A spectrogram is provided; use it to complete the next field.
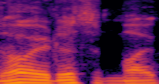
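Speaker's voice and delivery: very deep, low voice, dropped way down. Imitating a brother answering the phone: imitating Michael's deep voice. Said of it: "he even got that deep horse cock voice".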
